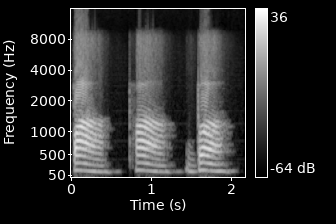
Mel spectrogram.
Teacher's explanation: इन वर्णों का उच्चारण ओष्ठ से होता है। इसलिए इन्हें ओष्ठ वर्ण कहा जाता है।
